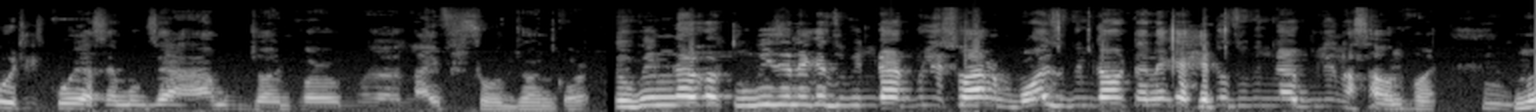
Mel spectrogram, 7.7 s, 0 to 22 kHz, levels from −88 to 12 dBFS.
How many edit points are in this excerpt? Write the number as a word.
one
